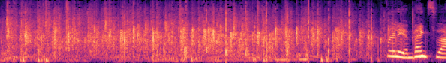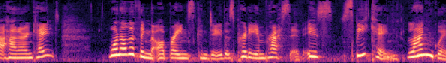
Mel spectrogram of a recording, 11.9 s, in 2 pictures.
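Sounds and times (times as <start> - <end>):
audience applause: 0.0 - 5.3
speech: 5.2 - 6.8, 7.4 - 11.8.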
